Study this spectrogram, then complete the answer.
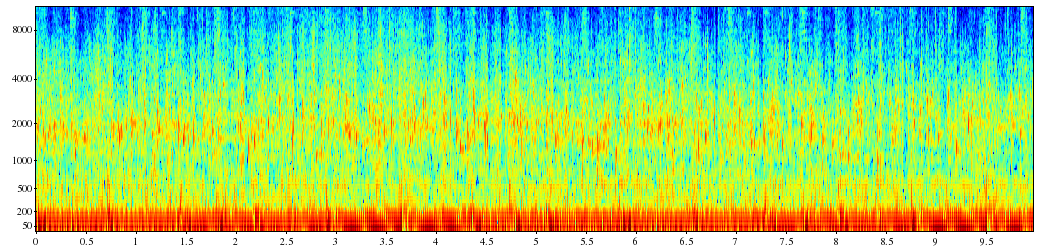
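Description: Hot oil drains off a freshly fried cod fillet, making a steady loud pouring and trickling hiss that runs without pause, near and alone with no voices.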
